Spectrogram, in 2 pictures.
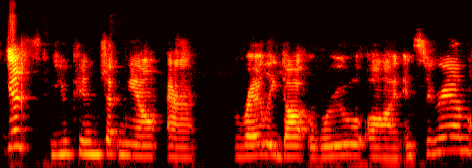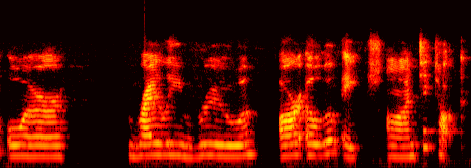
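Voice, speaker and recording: A woman's voice: mid-range voice, slow, a bit bright, muffled recording. A young adult American woman chatting casually as a podcast guest, telling stories in a giggly way. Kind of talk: casual chat.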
